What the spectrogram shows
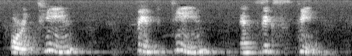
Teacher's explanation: in the numbers with ending on teen, the stress is gonna be in the second syllable.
